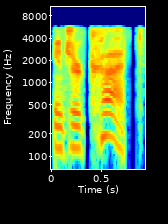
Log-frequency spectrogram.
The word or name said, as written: intercut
